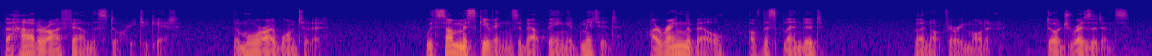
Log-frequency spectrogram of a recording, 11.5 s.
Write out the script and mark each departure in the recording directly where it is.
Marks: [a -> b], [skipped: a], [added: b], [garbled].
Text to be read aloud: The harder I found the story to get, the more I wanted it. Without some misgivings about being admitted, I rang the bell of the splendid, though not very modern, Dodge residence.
The harder I found the story to get, the more I wanted it. [Without -> With] some misgivings about being admitted, I rang the bell of the splendid, though not very modern, Dodge residence.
